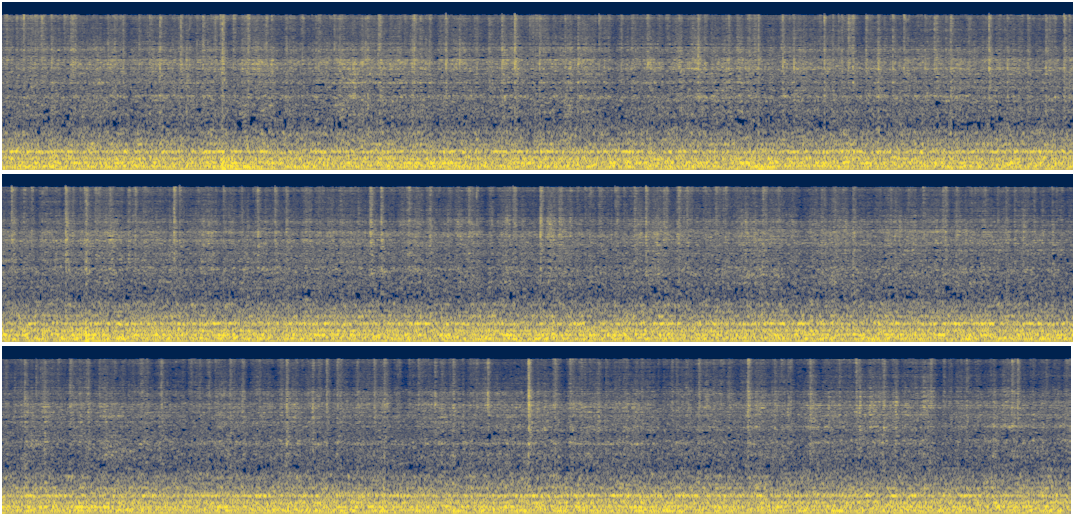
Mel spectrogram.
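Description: Stick welding arc crackling steadily as a bead is run on a steel pipe test coupon, over a steady machine hum.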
